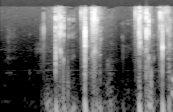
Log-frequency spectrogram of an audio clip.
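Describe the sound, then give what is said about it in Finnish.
Wet mouth-smacking while chewing blue cheese in quick irregular bursts, loud, with brief pauses between clusters of smacks and no talking. “Mutta siis maiskuttelu on jotain semmoista.”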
